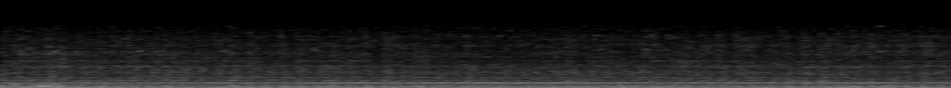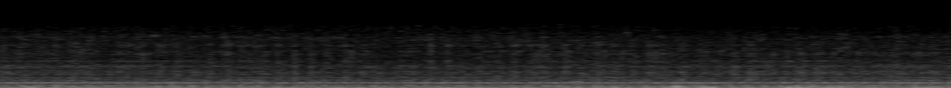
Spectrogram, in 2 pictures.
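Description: Wooden abra water taxi's inboard diesel engine running steadily under way: a constant low drone with a steady whine above it.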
